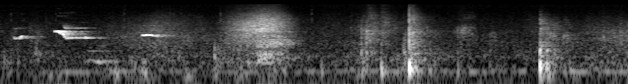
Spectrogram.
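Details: Chihuahua puppies at a kennel, giving a few short, high, thin whimpering squeaks in the first second, followed by soft broadband rustling, bumps and handling noises indoors.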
